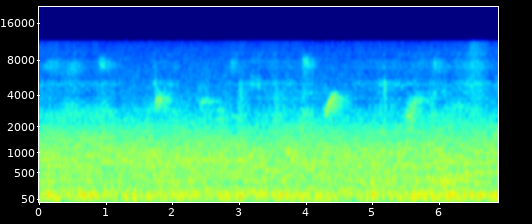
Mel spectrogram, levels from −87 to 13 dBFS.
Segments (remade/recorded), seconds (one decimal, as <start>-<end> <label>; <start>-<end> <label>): 0.0-1.2 remade; 1.2-1.7 recorded; 1.7-2.1 remade; 2.1-2.8 recorded; 2.8-4.1 remade; 4.1-4.7 recorded; 4.7-6.9 remade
